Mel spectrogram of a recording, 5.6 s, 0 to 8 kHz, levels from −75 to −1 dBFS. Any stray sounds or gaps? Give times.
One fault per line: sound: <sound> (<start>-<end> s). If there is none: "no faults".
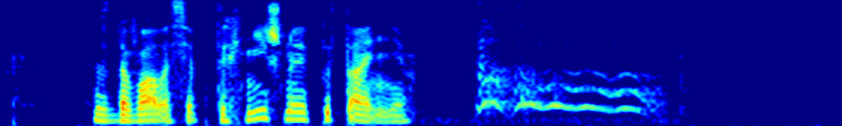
sound: bark (3.2-4.5 s)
